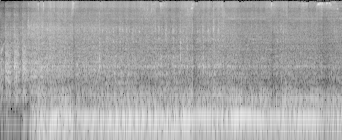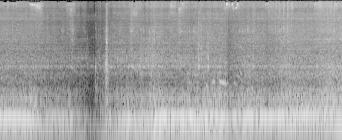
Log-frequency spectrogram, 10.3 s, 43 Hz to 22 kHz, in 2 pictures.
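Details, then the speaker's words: 1999 Ford Mustang GT 4.6 V8 5-speed, sat for years and ran rough when parked, running on starting fluid with a little gas: uneven chugging, a pop, nearly stalls then staggers on; cause not yet found, fuel pressure check next. "i didn't like that pop i tried not to let it stall out but we had to run it on starting fluid and this mustang is right there it really wants to start"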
